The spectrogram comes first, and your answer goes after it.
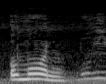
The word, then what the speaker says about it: Buhi: Pareho lang. Yung iba kasi sabi buhi. Paano yung pabigla kasi yung... Yung iba naman buhi. Depende sa accent na.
